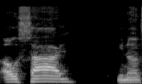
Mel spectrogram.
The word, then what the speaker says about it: Oscyi: So I switched it up from to Oscyi.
